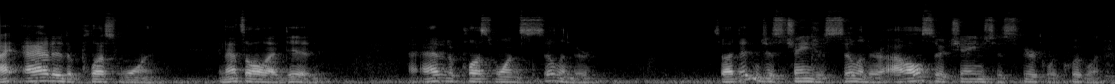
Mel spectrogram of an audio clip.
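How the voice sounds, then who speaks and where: A man with a dark, mellow tone speaks at medium pitch and a moderate pace, his lively intonation touched by vocal fry, with long, frequent pauses and audible room echo. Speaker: ophthalmology teacher. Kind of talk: lecture demonstration.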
